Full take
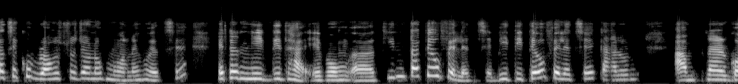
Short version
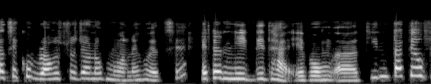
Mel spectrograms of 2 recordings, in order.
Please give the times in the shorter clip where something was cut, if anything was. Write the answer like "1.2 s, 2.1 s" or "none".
1.8 s

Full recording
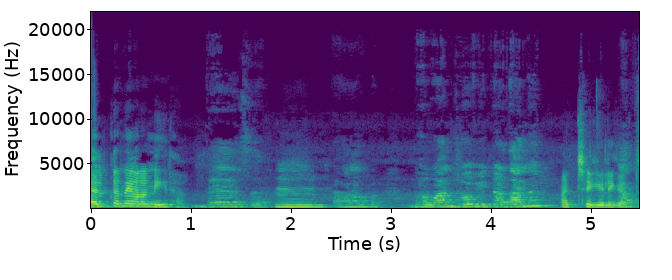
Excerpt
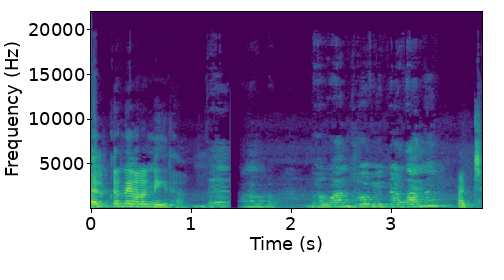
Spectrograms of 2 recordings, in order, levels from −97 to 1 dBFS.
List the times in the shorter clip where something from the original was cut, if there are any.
1.4 s

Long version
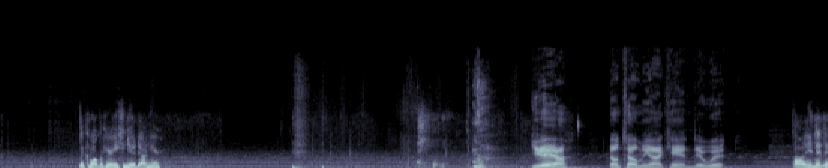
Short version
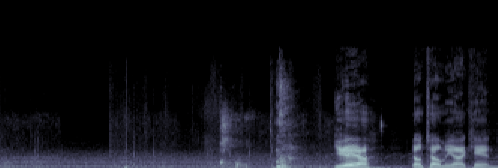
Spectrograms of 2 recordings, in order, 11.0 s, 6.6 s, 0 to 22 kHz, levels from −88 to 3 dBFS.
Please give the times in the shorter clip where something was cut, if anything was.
1.5 s

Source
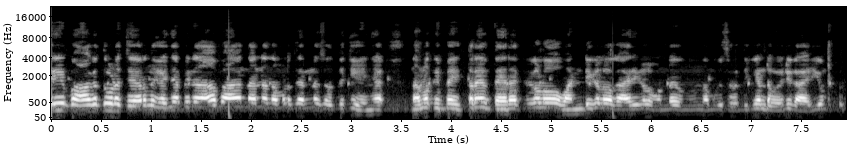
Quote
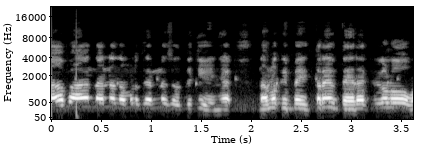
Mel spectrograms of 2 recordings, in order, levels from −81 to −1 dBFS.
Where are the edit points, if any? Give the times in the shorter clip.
none

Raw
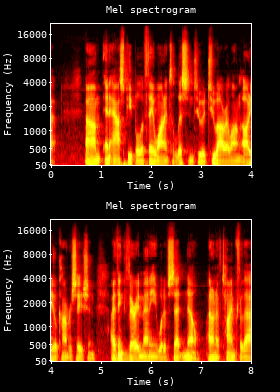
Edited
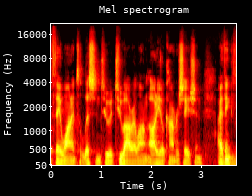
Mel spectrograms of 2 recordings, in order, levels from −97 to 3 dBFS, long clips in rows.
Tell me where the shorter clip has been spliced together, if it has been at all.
none

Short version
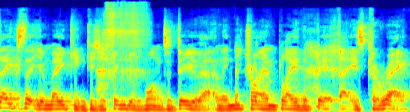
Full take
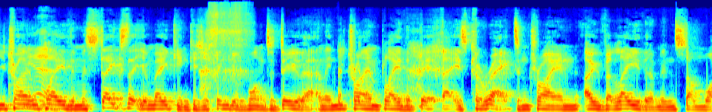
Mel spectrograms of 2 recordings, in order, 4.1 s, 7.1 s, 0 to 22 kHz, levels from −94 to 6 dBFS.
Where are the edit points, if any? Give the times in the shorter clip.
none

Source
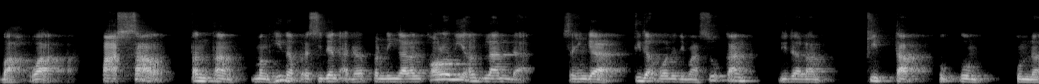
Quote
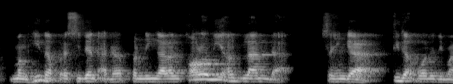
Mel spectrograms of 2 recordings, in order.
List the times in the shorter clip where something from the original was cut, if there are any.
none

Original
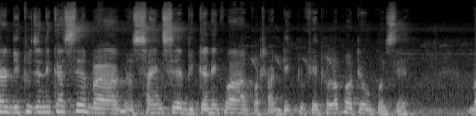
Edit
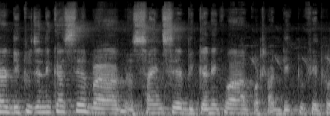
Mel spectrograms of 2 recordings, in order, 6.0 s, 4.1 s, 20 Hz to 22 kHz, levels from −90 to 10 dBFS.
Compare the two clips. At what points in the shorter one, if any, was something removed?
none

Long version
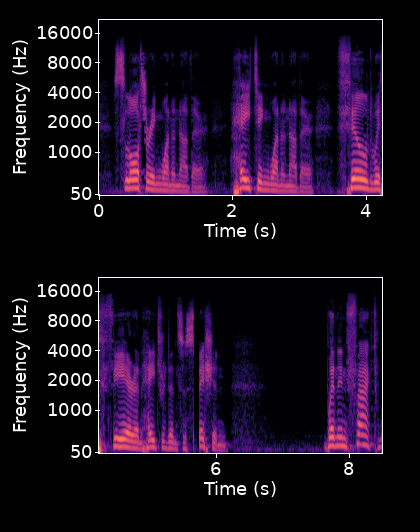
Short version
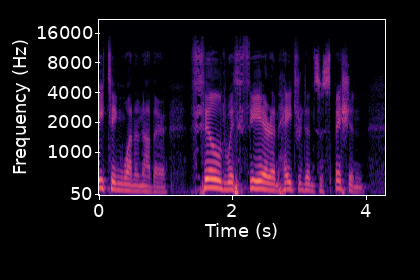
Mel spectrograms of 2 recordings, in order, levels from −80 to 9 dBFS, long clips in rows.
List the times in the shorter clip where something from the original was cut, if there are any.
none

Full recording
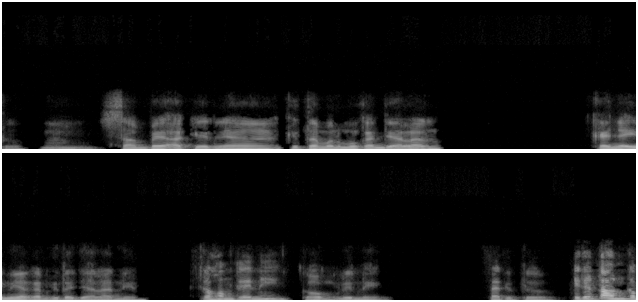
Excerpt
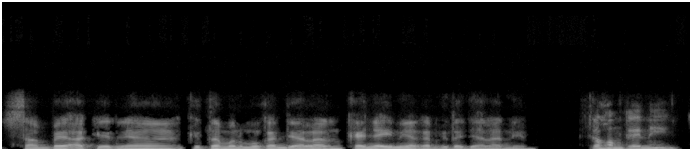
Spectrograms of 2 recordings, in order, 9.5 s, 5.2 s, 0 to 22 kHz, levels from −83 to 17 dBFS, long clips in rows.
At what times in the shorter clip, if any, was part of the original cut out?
2.5 s

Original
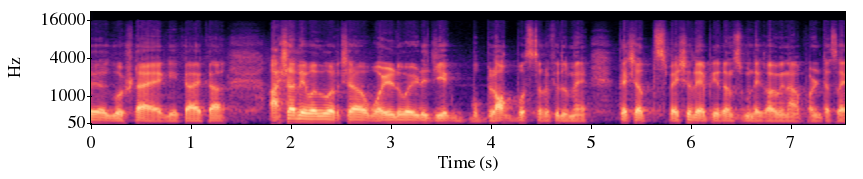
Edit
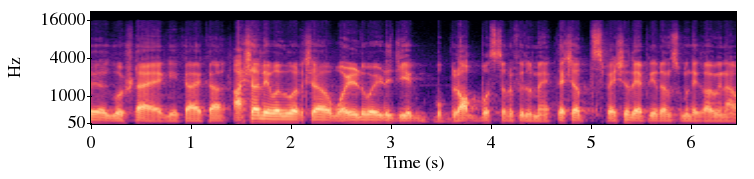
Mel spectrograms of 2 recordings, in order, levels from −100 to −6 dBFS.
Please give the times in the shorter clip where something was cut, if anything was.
1.4 s, 4.6 s

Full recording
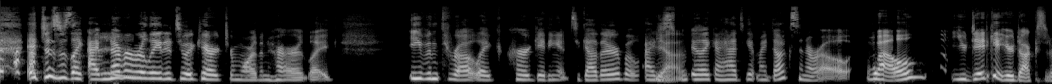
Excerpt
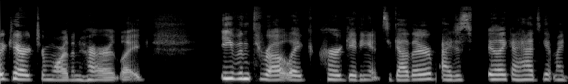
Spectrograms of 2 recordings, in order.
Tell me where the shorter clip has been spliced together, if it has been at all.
4.4 s

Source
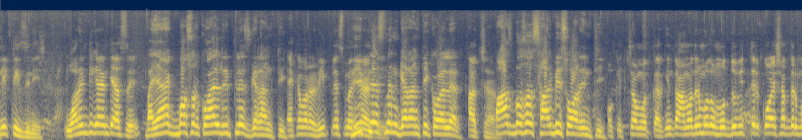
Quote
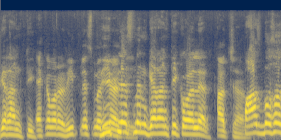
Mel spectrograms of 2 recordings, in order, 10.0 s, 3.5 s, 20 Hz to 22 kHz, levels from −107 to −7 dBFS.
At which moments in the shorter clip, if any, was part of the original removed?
none

